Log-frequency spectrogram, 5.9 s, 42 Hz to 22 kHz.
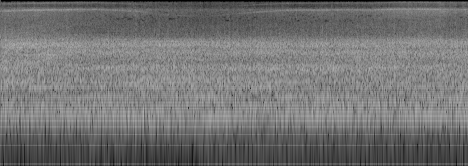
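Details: Volvo 210D diesel that would not start, running after a fuel sensor problem was fixed: steady, even mechanical whir with no knocks or surges, a smooth normal idle.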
